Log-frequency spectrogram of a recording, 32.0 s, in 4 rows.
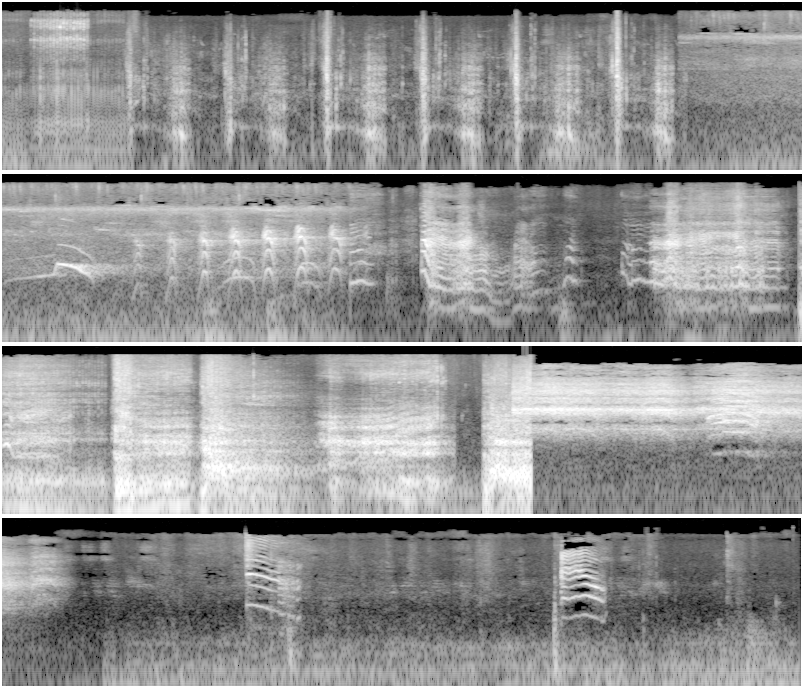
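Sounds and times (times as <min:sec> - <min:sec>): faint chirping animal calls: 0:07.0 - 0:11.6
low growling roar: 0:15.4 - 0:21.4
parrot screeching: 0:21.2 - 0:24.6.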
